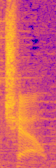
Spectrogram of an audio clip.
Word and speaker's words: Chao: Why is it pronounced chow? It's kind of, because like, the chow are, the chow are silly little dudes. They're little guys, and I love them to death. Because it's spelled C-H-A-O.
